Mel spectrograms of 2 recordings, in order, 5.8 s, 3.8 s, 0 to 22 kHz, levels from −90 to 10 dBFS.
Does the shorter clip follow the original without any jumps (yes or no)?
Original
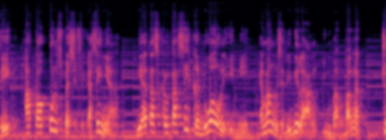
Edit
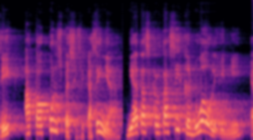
no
